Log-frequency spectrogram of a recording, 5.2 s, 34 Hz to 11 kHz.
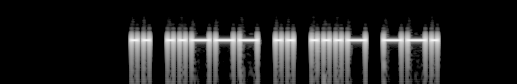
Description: Morse code, heard as a keyed tone, about 21 wpm, 700 Hz. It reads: I2IVG
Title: DXCC-100 Call Signs - 5 Characters - 20wpm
